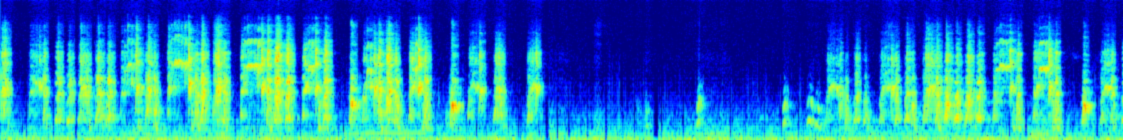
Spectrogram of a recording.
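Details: Hybrid kabk partridge, six months old, kept as a calling bird: bursts of rapid, harsh chattering notes, a brief quieter pause in the middle, then the rapid chatter resumes.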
